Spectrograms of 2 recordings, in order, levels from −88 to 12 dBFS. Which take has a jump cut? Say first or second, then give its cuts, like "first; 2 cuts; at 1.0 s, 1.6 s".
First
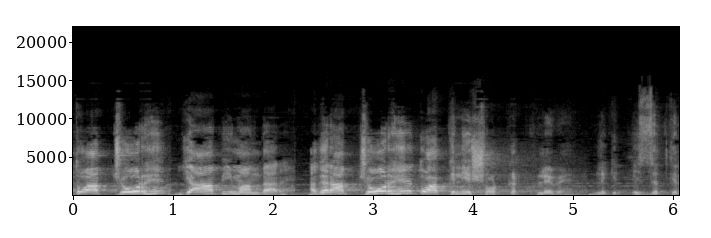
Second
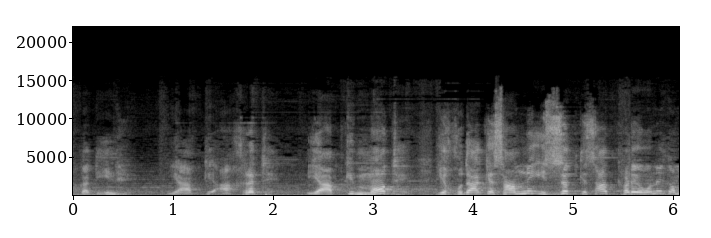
first; 3 cuts; at 1.0 s, 2.2 s, 5.1 s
